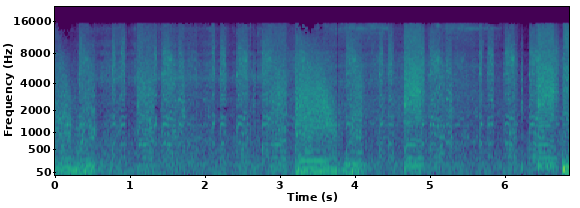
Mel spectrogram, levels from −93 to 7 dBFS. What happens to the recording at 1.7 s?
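Nothing goes wrong at 1.7 s; the audio plays through that moment intact.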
